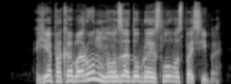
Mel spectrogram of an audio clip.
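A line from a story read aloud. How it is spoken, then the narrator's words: Laughing. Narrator (Russian): засмеялся я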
